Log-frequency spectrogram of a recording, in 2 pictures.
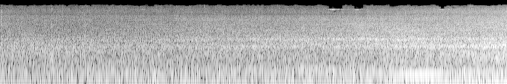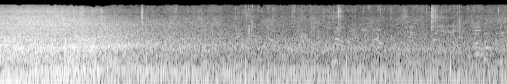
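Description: Street traffic with a car passing close by: engine and tyre noise build up, peak about five seconds in, then fade away.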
